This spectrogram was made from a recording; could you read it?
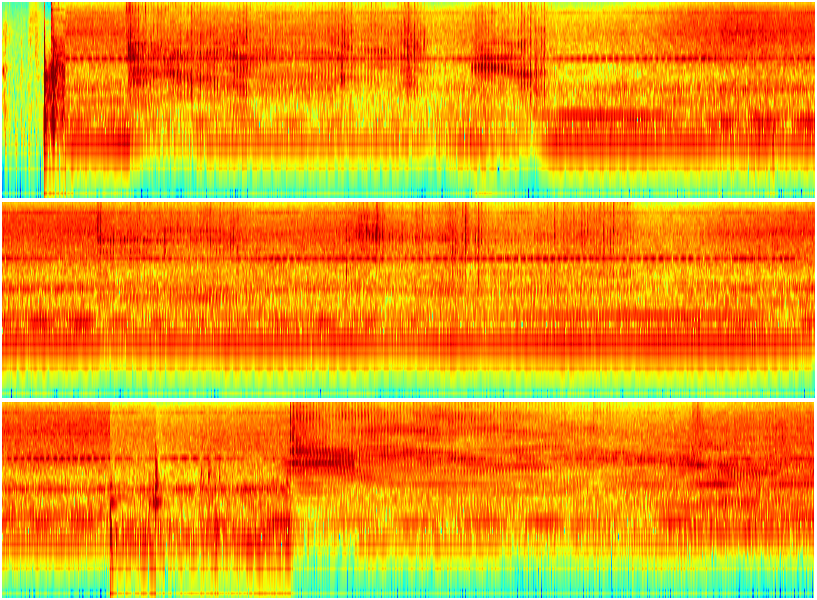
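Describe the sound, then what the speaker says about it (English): A jointer planer thicknesser runs with a steady loud motor drone while wood boards are fed through, with cutting surges and brief dips as boards pass, close by in a workshop. "So just setting up my jointer planer thicknesser, and we start dimensioning these."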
